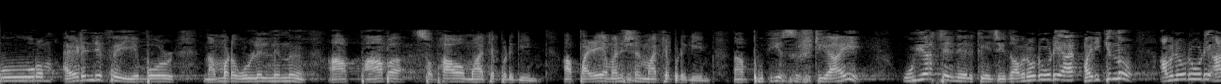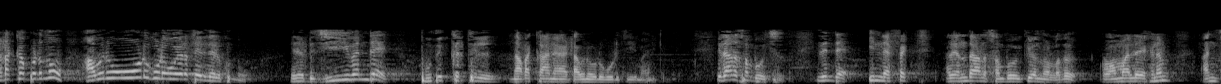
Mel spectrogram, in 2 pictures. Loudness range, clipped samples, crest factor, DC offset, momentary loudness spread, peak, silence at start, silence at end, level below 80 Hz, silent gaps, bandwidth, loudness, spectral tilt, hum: 3 LU; under 0.1%; 18 dB; under 0.1%; 8 LU; -6 dBFS; 0 s; 0 s; -60 dBFS; none; 5.2 kHz; -24 LUFS; -7.5 dB/octave; none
